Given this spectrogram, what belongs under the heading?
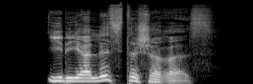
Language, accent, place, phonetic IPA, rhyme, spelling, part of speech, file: German, Germany, Berlin, [ideaˈlɪstɪʃəʁəs], -ɪstɪʃəʁəs, idealistischeres, adjective, De-idealistischeres.ogg
- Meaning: strong/mixed nominative/accusative neuter singular comparative degree of idealistisch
